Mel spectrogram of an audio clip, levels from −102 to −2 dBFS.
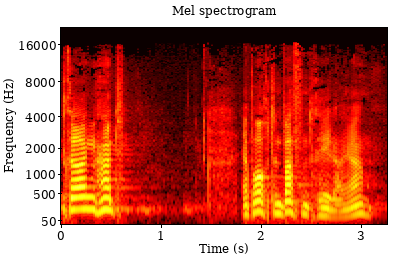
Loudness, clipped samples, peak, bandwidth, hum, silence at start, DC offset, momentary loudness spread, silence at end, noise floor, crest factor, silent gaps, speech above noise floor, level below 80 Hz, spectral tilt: -25 LUFS; under 0.1%; -6 dBFS; 16.5 kHz; none; 0 s; under 0.1%; 22 LU; 0.15 s; -59 dBFS; 20 dB; none; 34 dB; -66 dBFS; -5 dB/octave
